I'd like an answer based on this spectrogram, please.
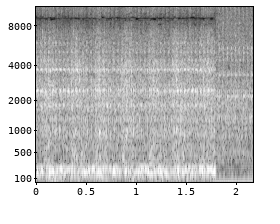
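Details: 2010 Audi A5 2.0 TFSI petrol (CDNB engine) with rough idle, smoke from engine bay and lack of power: busy metallic chatter over the uneven idle from worn timing chains; fixed by replacing all three timing chains and the camshaft bridge valve.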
